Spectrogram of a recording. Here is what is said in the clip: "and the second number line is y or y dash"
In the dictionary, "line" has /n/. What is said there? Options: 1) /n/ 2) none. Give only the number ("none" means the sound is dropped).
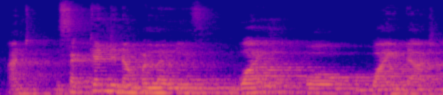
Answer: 2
